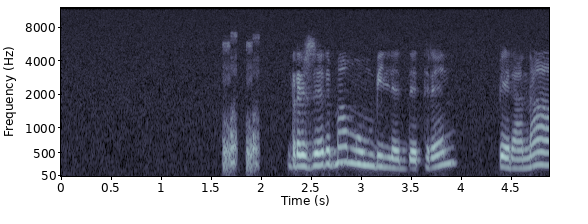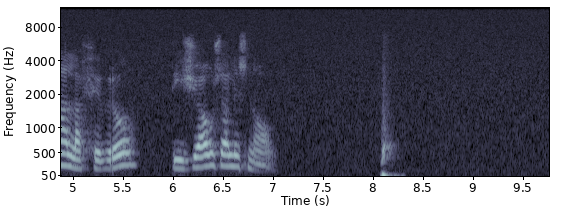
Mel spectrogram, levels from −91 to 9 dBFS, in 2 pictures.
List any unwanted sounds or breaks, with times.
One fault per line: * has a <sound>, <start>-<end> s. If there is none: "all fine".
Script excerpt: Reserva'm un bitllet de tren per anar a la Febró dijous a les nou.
* has a laugh, 1.6-2.0 s
* has a whoosh, 8.1-8.3 s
